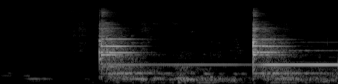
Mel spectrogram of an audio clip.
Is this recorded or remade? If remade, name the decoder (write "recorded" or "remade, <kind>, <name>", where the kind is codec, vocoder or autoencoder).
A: recorded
